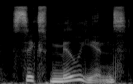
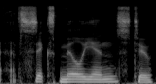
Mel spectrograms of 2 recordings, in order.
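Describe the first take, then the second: First: Slow, stunned "Six millions?"; stunned gasp. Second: Said in the usual way. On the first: A narrator's reading. Danglars shocked at the Count's demand, mild gasp. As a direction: let the figure drop out of him slowly in disbelief. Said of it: "gasped Danglars". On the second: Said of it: "continued Monte Cristo in a careless manner".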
